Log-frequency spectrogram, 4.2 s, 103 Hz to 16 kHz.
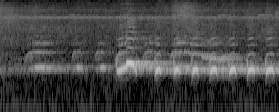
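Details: A 2.5-year-old captive zebra dove (perkutut) at a bird farm in Sidoarjo, East Java, Indonesia, gives a few soft low hoots, then a brisk run of rolling, bubbling coos repeated about three or four times a second.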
